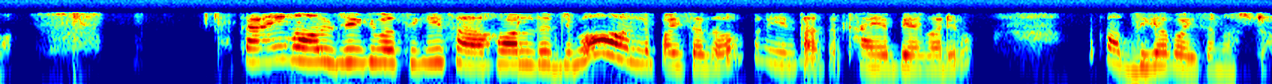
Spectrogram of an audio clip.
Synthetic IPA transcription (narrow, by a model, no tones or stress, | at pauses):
kãĩɦɔld͡ʒĩkibɔsikisaɦɔlɾed͡ʒibɔlepɔjsad̪ɔ̰panint̪a̰t̪aɾkʰajabijakɔɾibɔ | ek̪ːd̪ʱikapɔjsanɔsʈɔ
